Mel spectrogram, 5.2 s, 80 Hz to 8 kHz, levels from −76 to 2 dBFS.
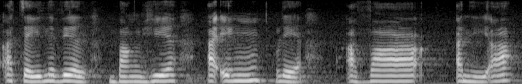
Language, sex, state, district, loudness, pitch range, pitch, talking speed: Mizo, female, Mizoram, Aizawl, -16 LUFS, 180-200 Hz, 190 Hz, 160 wpm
